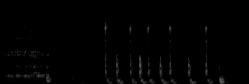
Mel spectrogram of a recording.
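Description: Faint typing on a computer keyboard: a quick run of about eight keystrokes in the second half.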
